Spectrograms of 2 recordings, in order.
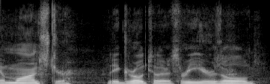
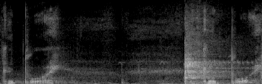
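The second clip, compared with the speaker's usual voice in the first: whispered praise; 12 dB quieter than usual. Real, not acted. Praising the dog.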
